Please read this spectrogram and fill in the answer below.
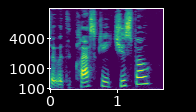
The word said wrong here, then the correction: Klasky Csupo: I think it's Klasky Csupo. – Yeah, that's it.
